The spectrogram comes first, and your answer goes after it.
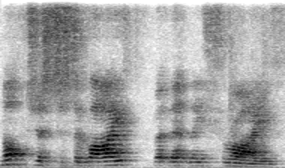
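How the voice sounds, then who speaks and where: Very wide pitch swings from a woman at medium pitch, with audible room echo. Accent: New Zealand. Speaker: local election candidate. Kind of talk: candidate campaign speech. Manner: loud.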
